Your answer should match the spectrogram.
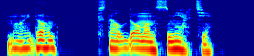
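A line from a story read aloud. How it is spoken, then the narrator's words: Groan. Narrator (Russian): простонал Вильфор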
